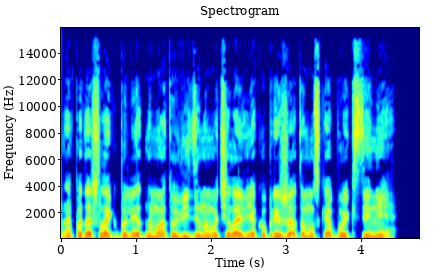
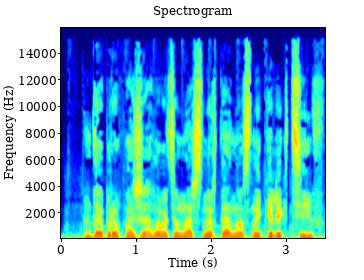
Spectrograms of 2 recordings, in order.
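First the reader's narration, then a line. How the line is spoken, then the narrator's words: Laughing. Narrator (Russian): Засмеялась Иштар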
